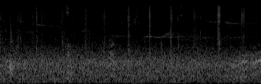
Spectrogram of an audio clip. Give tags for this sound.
farm; buck; Chicken; animal

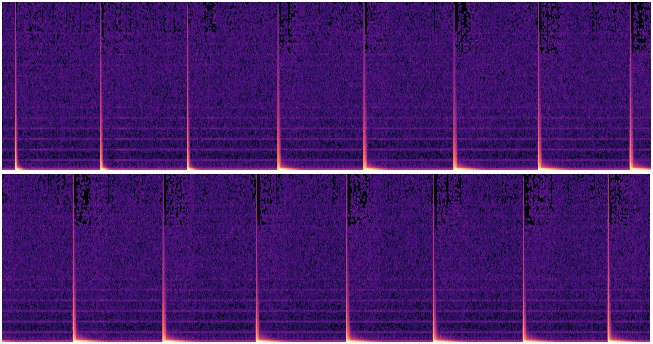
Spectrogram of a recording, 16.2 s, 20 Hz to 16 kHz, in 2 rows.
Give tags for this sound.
1983; kick; analog; drum; mpc

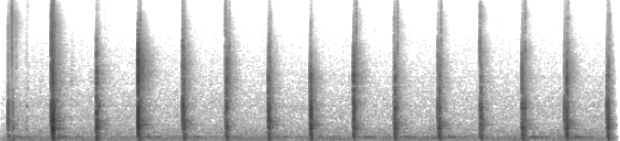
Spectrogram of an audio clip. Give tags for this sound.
floor; steps; street

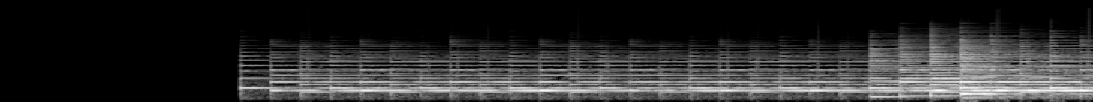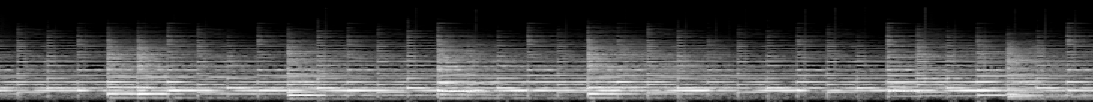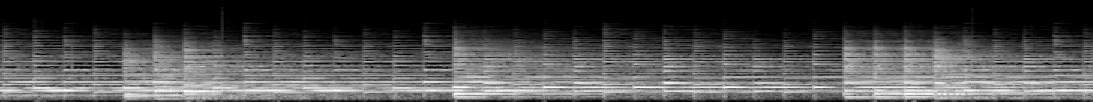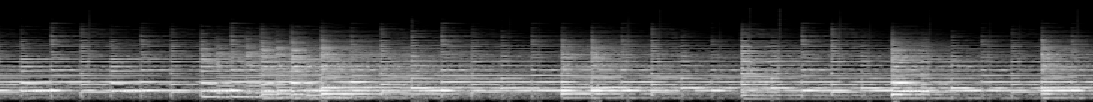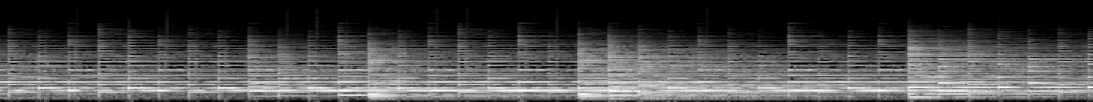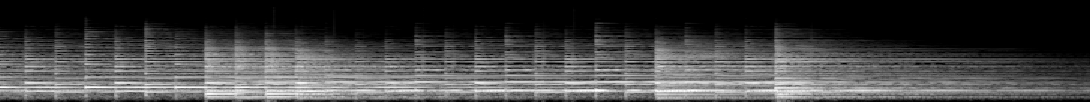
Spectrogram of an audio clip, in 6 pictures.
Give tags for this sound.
Sad; piano; piece; Depressive

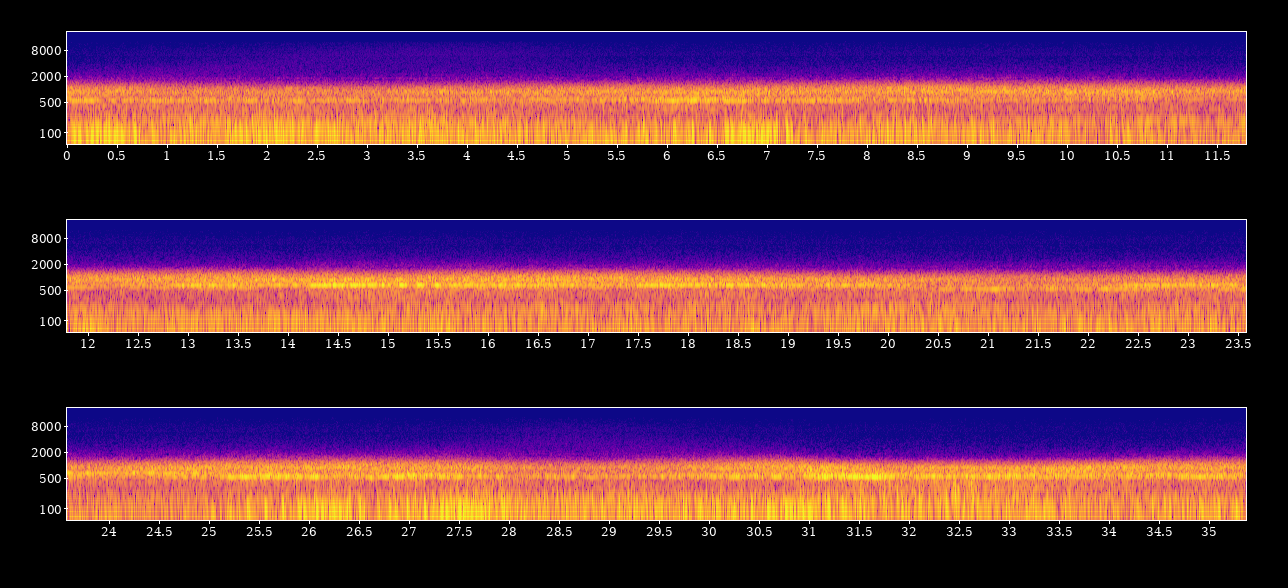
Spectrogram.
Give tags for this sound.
loop; sound; galaxy

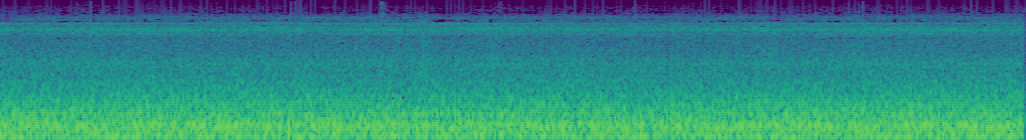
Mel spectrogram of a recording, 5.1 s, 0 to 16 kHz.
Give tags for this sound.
C510; jet-engine; sound; cabin; mustang; loop

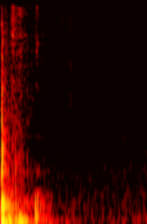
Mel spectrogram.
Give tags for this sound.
Handbag; Hardware; Leather; Alexander-Wang

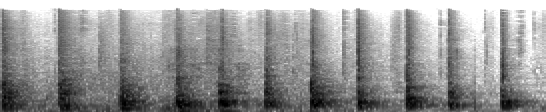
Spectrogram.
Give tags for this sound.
walking; run; feet; staircase; running; running-up; steps; foot; wooden; cracking; walk; old; wood; stairs; stair; stairway; footsteps

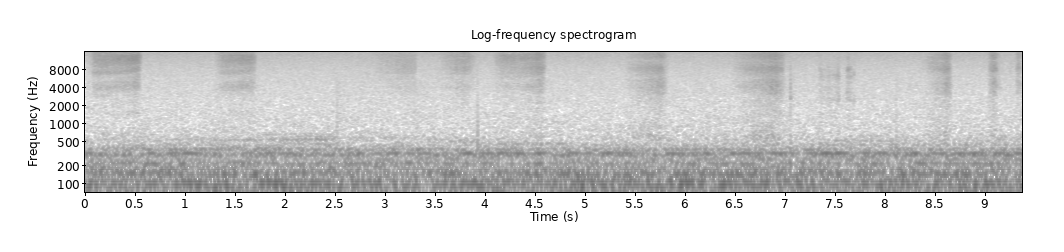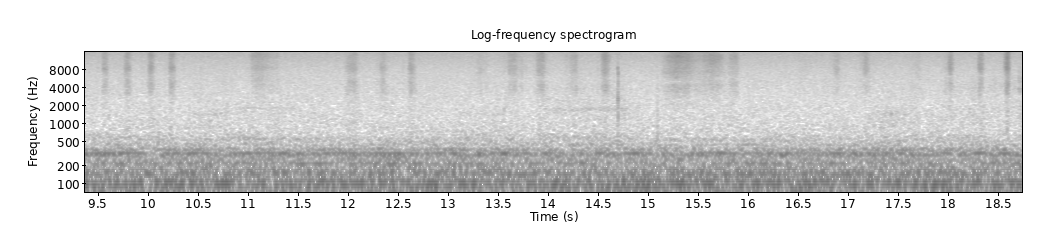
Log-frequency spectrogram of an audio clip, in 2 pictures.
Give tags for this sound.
atrito-pincel; brush; objects; painting; pincel; pincel-superficie-lisa

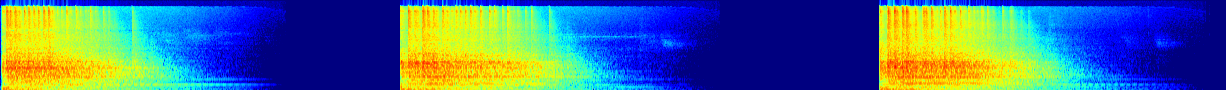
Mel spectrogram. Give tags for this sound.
Impact; Metal; Container

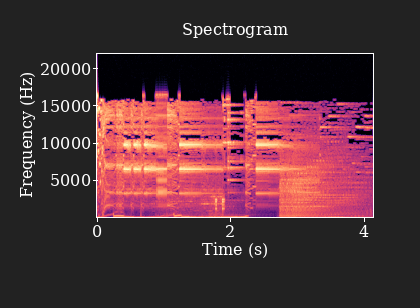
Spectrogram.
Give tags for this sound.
random; digital; glitch

